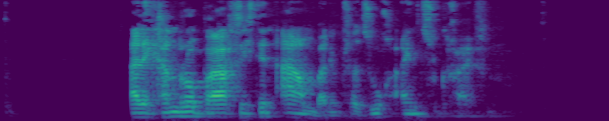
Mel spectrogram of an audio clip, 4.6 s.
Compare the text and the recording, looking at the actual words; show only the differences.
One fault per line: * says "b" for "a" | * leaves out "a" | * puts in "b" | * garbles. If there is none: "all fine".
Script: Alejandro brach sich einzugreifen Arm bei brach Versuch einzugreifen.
* says "den" for "einzugreifen"
* says "dem" for "brach"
